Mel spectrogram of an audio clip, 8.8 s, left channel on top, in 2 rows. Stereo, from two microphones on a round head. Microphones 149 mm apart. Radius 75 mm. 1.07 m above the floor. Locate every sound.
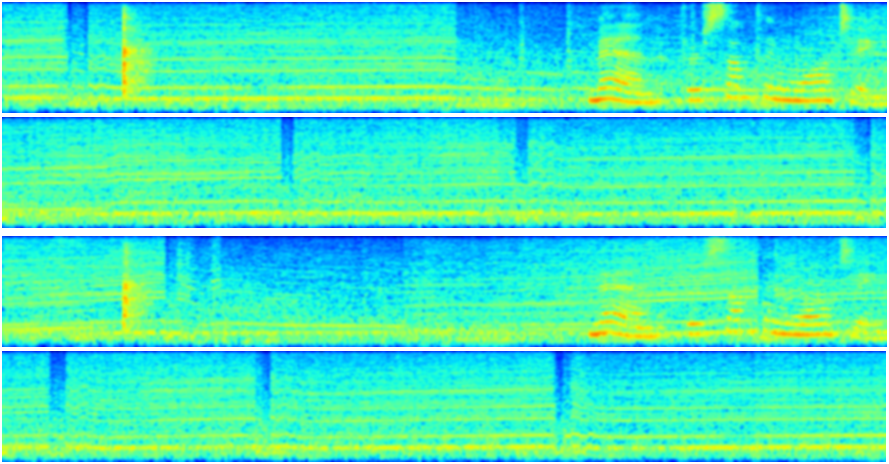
0.6 s a clap: 75° left (ahead or behind), 1.1 m
2.9 s a woman speaking: 25° left (ahead or behind), 0.7 m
